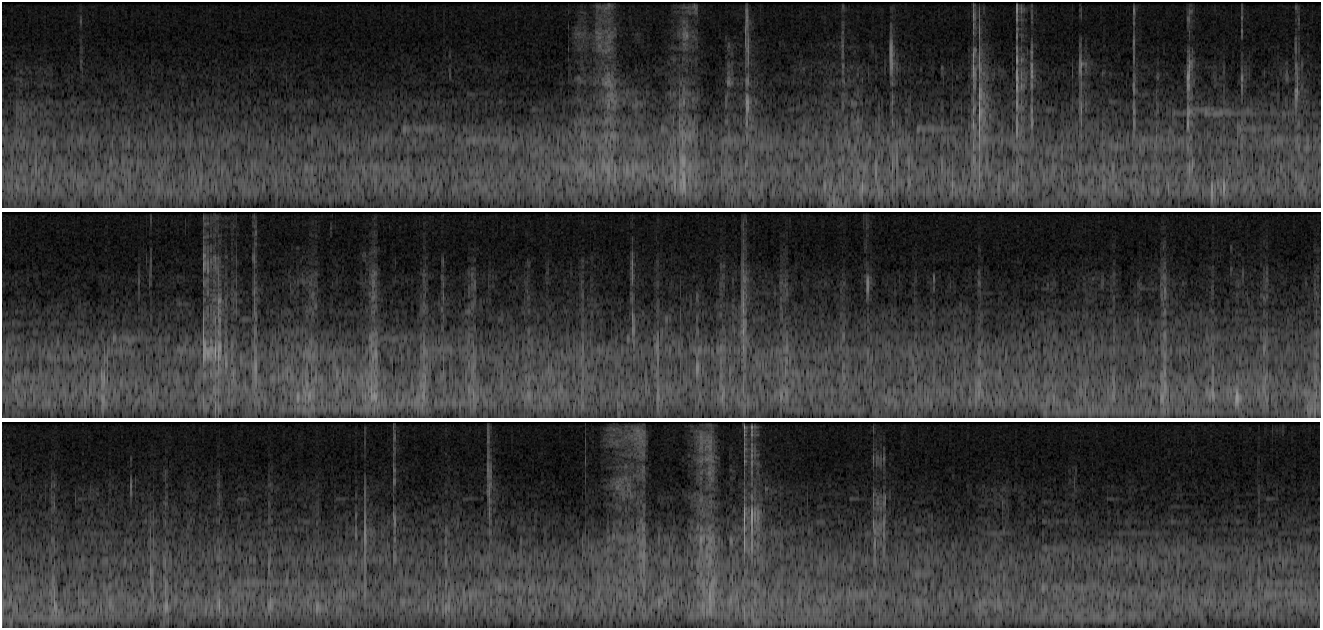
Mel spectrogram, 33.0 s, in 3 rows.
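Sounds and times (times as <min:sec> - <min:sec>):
person chewing pasta: 0:06.9 - 0:10.9, 0:12.1 - 0:18.8, 0:19.7 - 0:25.3.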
